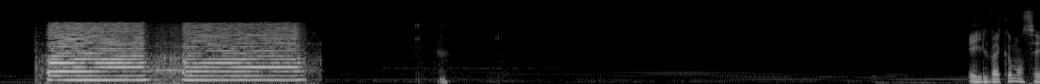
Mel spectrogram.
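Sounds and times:
vehicle horn honking: 0.4 - 3.2
speech: 0.5 - 2.0, 9.7 - 10.3.

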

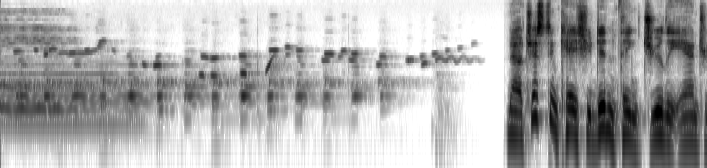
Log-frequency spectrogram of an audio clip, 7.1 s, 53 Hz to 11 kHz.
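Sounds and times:
person whistling imitating birdsong with trills: 0.1 - 4.9
speech: 5.1 - 7.0.

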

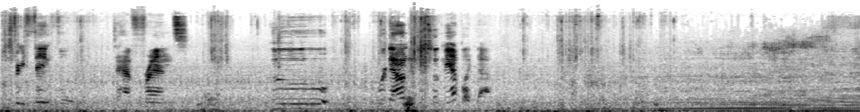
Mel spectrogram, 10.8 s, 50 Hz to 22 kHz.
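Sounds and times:
speech: 0.1 - 6.4, 6.9 - 7.6
loud motorcycle engine passing: 8.2 - 10.7.

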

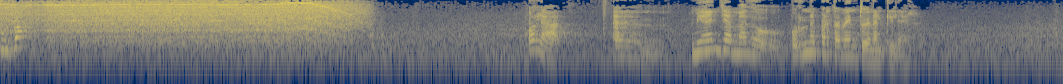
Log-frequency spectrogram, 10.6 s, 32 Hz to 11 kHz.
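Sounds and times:
floor sander worked by a man over a floor: 0.0 - 3.8
speech: 7.0 - 9.2.

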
